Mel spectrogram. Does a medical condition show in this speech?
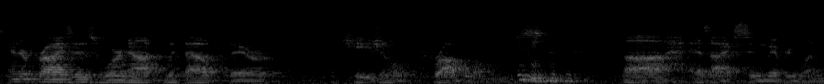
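No.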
